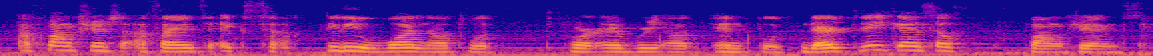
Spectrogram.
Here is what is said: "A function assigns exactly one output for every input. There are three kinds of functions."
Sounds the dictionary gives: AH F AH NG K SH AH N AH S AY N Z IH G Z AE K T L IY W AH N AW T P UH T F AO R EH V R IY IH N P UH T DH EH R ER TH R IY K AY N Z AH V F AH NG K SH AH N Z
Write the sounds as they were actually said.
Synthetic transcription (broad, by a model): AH F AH NG K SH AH N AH S AY N S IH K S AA K T L IY W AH N AW T P UH T F AO R EH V R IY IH N P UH T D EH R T R IY K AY N S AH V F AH NG K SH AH N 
